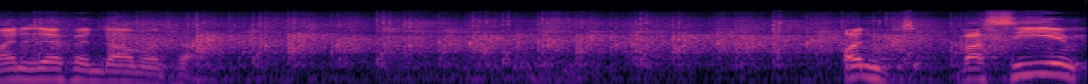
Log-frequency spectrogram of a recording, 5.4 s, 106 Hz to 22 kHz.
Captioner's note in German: Beifall bei der CDU und dem BÜNDNIS 90/DIE GRÜNEN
